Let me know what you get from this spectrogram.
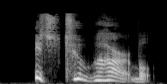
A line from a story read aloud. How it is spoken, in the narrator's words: she cried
